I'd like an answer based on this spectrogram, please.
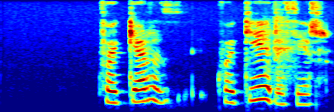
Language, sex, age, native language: Icelandic, female, 10, Icelandic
